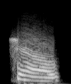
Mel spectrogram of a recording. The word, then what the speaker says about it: Cheryl: Cheryl. Like almost like with an S rather than the C.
